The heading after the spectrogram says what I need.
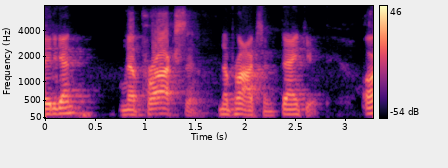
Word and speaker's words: naproxen: that okay so that's right say it again naproxen naproxen thank you all right that's approximately how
